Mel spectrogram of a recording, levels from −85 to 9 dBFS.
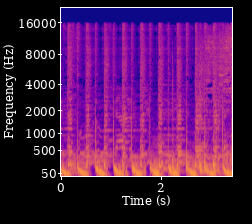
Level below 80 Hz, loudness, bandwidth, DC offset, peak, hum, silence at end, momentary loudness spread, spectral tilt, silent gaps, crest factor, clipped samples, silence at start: -24 dBFS; -21 LUFS; 16.5 kHz; under 0.1%; -6 dBFS; none; 0 s; 3 LU; -5 dB/octave; none; 14 dB; under 0.1%; 0 s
